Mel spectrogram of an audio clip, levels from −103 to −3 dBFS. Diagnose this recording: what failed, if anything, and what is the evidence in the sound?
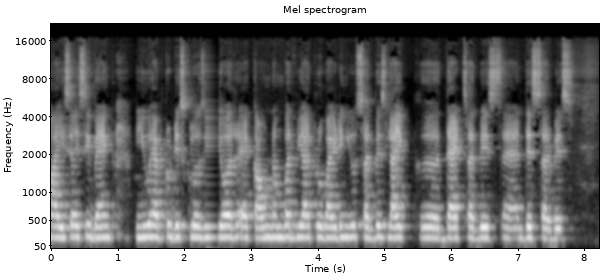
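After "you have to disclose", from 2.33 to 2.54 s the sound stretches into a fading buzz, then resumes intact: a call audio freeze, likely delayed network packets emptying the jitter buffer.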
